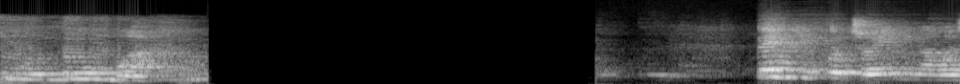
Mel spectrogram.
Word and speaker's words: Mupamirwa: Mupamirwa is a student at Midlands State University. She's currently studying metallurgical engineering. Did I pronounce it correctly? It's Mupamirwa.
